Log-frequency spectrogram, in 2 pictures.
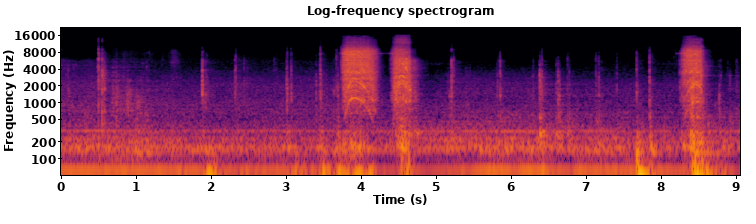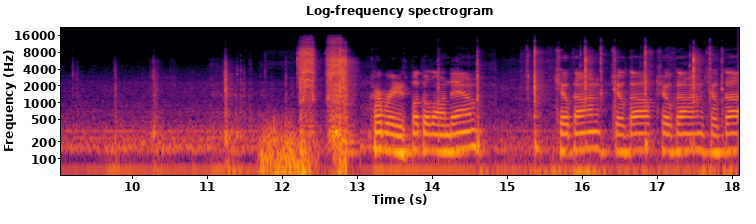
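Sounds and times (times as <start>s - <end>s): power drill whirring: 3.8s - 4.8s, 8.2s - 8.8s, 12.2s - 13.0s.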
